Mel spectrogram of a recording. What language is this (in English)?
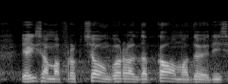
Estonian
